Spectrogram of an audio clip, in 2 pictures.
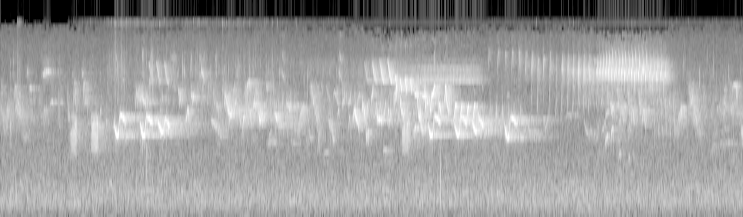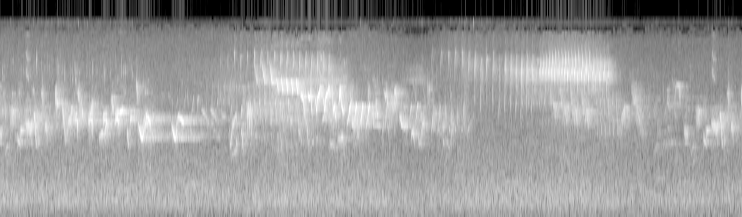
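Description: Small birds singing and chirping: phrases of quick high trills and chirps that swell and fade every few seconds.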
